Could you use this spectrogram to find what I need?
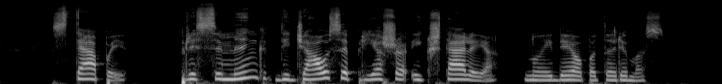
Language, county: Lithuanian, Vilnius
